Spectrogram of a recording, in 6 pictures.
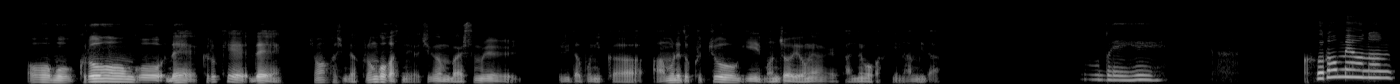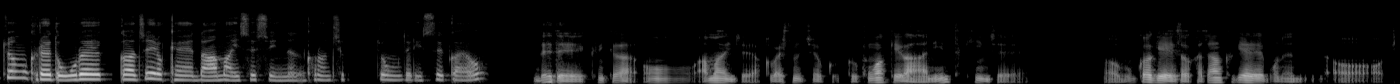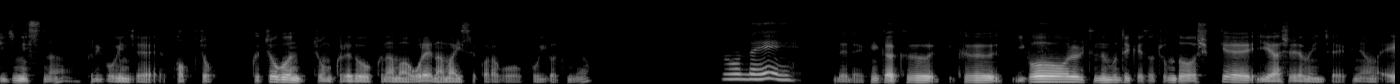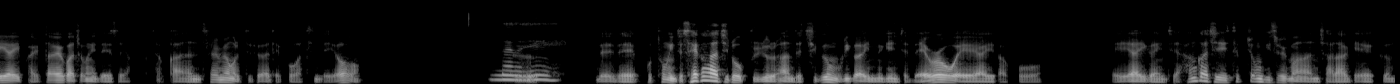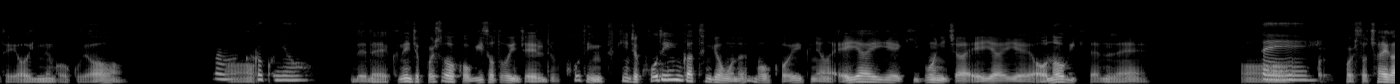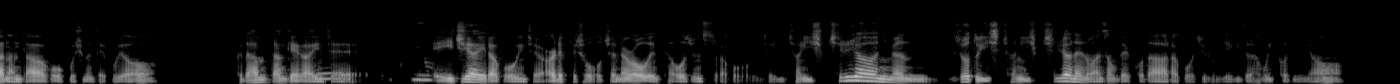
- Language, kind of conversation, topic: Korean, podcast, 기술 발전으로 일자리가 줄어들 때 우리는 무엇을 준비해야 할까요?
- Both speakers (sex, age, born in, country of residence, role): female, 30-34, South Korea, Sweden, host; male, 35-39, United States, United States, guest
- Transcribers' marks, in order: put-on voice: "Narrow"; in English: "Narrow"; put-on voice: "Artificial general intelligence라고"; in English: "Artificial general intelligence라고"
